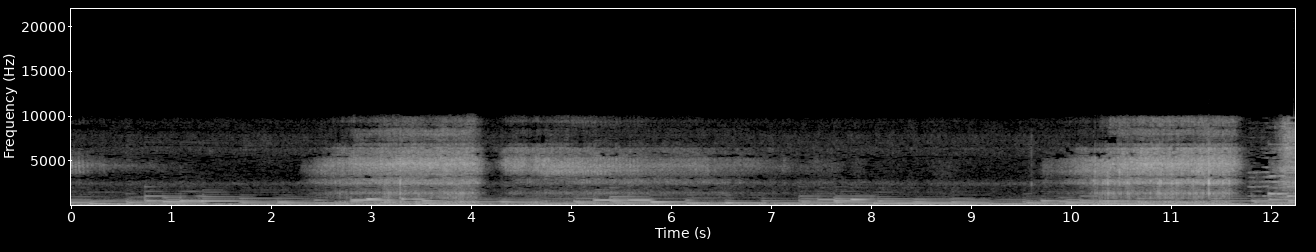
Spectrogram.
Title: Snoring dog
